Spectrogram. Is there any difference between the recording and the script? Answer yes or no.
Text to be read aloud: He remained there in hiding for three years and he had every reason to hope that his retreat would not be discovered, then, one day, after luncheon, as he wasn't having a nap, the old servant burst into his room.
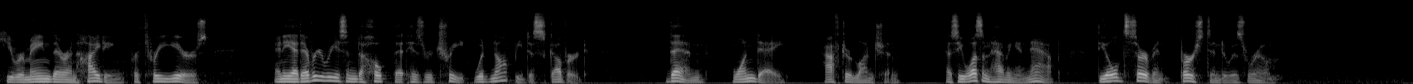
no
